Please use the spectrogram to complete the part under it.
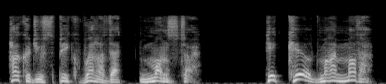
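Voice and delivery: high, loud, impassioned protest; anguished anger, voice climbing; outraged accusation. A narrator's reading. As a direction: hurl the accusation with a son's fury. Outraged son accuses mother's supposed killer.

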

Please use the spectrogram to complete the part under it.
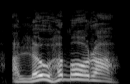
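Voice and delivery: plain reading voice

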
